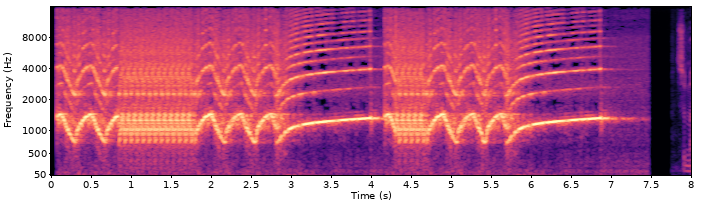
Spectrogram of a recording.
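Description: An ambulance's electronic siren cycling through its tones: quick up-and-down yelp sweeps, a rapid pulsing warble, then a wail that rises and holds. The sequence plays twice, with a brief break about four seconds in, and the siren stops about seven seconds in.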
